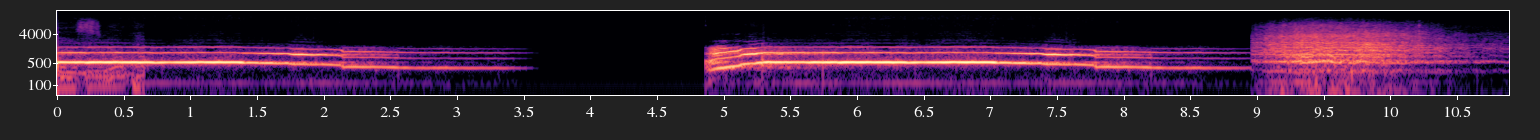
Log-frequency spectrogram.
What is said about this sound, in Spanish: Muy bonito escuchar el lobo.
